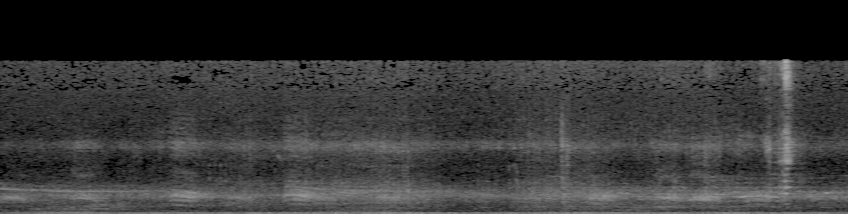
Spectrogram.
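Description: Birds calling repeatedly, short calls about once a second, over a steady low hum. A single sharp click sounds near the end.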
